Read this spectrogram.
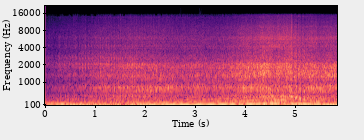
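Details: Car fitted with new MRP 3-inch aluminum MAF housing, warmed up after earlier breakup issues: strong, steady low drone climbing smoothly with throttle and dropping back cleanly, no stumble; engine running healthy, seemingly fixed.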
